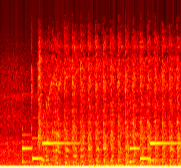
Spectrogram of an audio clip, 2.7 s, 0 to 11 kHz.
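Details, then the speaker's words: 2014 Ford F-150 that ran fine the night before; starter turns the engine steadily for three seconds but it never fires, no codes stored, no fuel reaching the engine; crank-no-start from a blown fuel pump fuse. "the car not working so I plugged my computer to the car not showing me any codes and start to do a couple diagonals on the vehicle eventually we found out the car has no fuel"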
